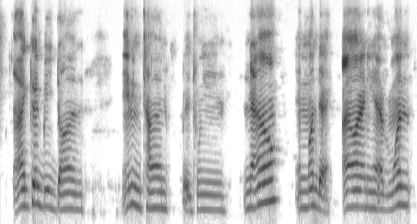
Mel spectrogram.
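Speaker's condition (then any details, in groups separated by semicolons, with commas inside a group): Cerebral palsy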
